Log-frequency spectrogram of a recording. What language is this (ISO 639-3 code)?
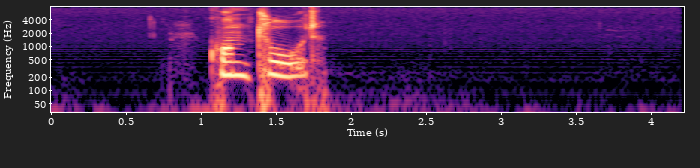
nor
